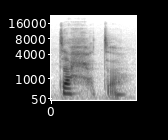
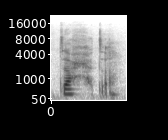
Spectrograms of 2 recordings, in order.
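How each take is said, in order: The two takes are said the same way.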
